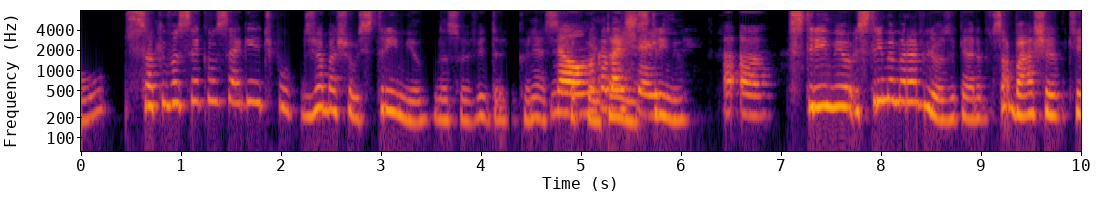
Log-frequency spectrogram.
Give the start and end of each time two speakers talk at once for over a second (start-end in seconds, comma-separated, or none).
4.7-5.9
